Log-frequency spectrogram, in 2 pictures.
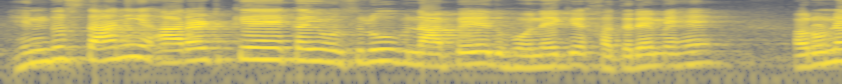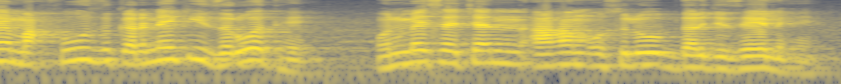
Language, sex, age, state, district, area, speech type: Urdu, male, 30-45, Uttar Pradesh, Saharanpur, urban, spontaneous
